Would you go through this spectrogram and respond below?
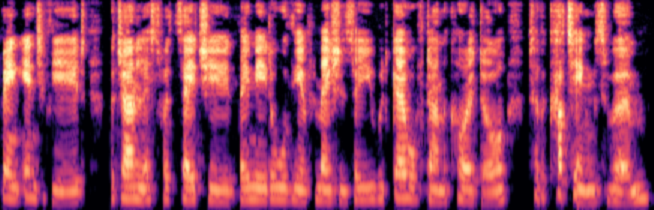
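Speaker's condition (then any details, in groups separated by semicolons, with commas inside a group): Deafness; analog hearing aids in childhood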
